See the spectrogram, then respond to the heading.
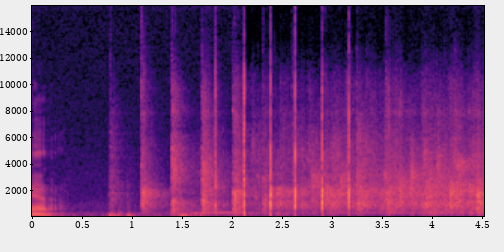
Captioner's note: audience applauding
